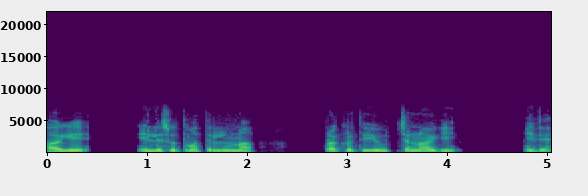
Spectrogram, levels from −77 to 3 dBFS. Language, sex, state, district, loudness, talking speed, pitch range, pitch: Kannada, male, Karnataka, Bellary, -19 LUFS, 70 wpm, 150-175 Hz, 160 Hz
